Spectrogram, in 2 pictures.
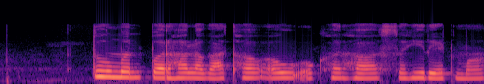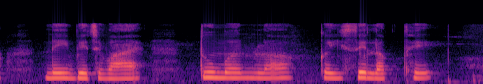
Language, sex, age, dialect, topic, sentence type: Chhattisgarhi, female, 18-24, Western/Budati/Khatahi, agriculture, question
